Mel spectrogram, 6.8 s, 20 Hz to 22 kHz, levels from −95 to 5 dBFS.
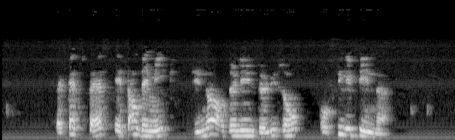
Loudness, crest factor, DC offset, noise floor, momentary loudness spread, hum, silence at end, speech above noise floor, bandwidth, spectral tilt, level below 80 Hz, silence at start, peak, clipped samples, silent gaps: -15 LUFS; 14 dB; under 0.1%; -53 dBFS; 9 LU; 50 Hz at -35 dBFS; 1 s; 40 dB; 4.6 kHz; -10 dB/octave; -54 dBFS; 0.85 s; -2 dBFS; under 0.1%; none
